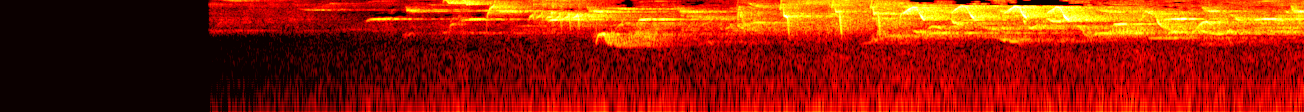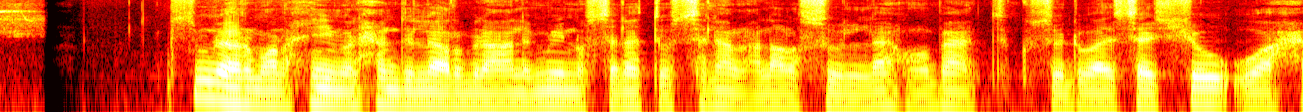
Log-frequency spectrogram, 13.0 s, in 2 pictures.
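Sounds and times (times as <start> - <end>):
songbirds chirping and singing: 1.1 - 6.8.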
